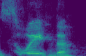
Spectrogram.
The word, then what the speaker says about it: Suerda: Suerda, né? Assim que pronuncia? Perfeito. Sim, Suerda. Ah, Suerda. Suerda. É que tá S-U-E-R-D-A, né? Pensei que era Suerda. É S-U-E-R-D-A. Ah, tá. Suerda. Suerda. Tá certo.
